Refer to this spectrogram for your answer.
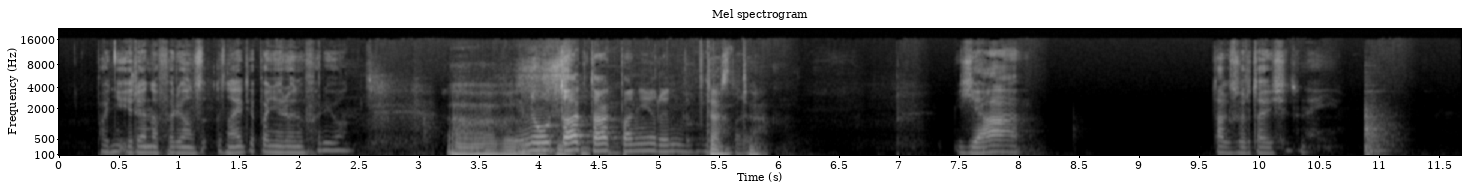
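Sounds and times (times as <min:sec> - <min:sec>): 
speech: 0:00.4 - 0:06.0, 0:07.5 - 0:08.2, 0:09.6 - 0:10.6
dull wooden thud: 0:10.9 - 0:11.2.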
